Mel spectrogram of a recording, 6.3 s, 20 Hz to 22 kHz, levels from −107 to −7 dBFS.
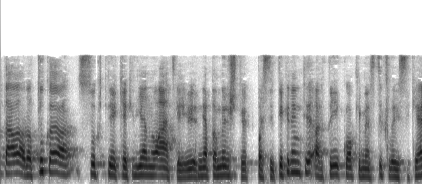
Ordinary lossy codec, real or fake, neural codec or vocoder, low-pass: MP3, 48 kbps; fake; codec, 44.1 kHz, 2.6 kbps, SNAC; 7.2 kHz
